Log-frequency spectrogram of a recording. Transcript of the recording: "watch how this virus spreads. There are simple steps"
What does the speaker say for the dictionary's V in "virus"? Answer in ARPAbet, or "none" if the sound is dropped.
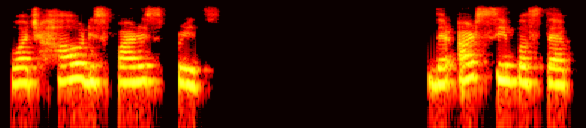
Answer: F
